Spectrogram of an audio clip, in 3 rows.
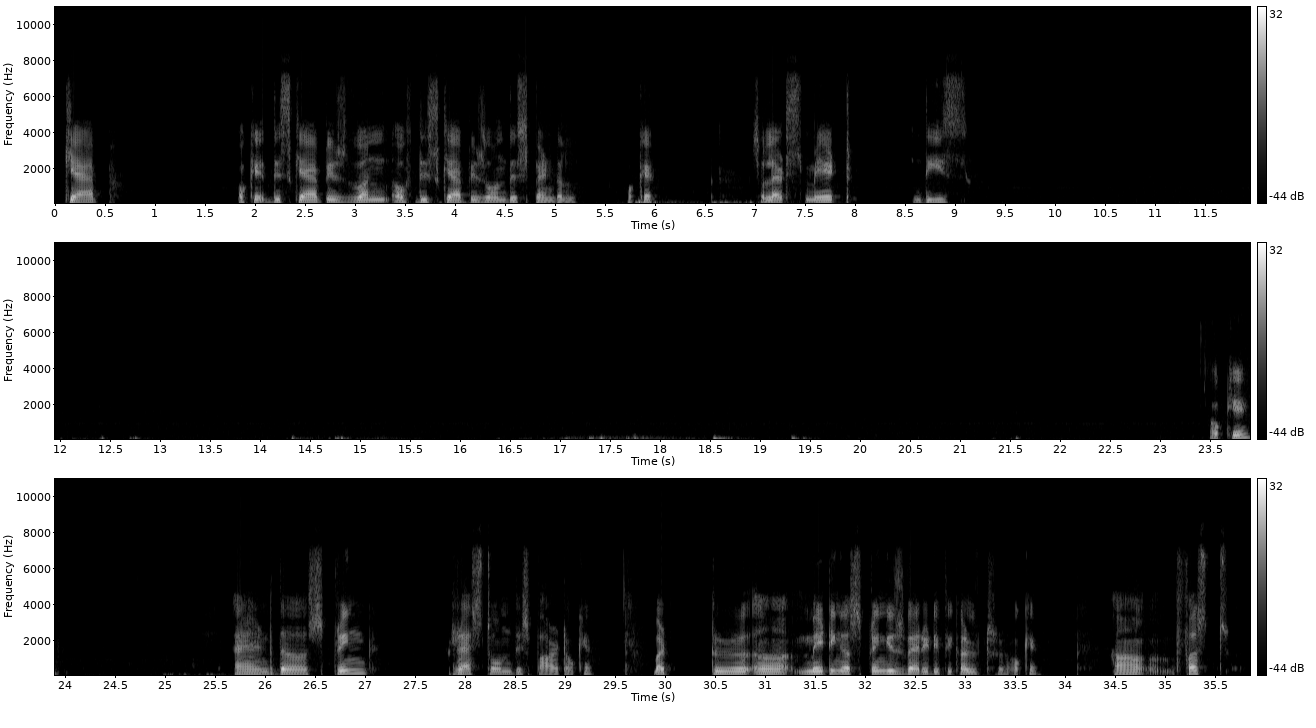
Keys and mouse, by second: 3.6 click, 5.7 click, 8.4 click, 9.8 click, 12.1 click, 15.2 click, 16.1 middle click, 17.2 middle click, 19.1 click, 21.6 click, 22.8 click, 24.1 middle click, 25.5 middle click, 27.3 middle click.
